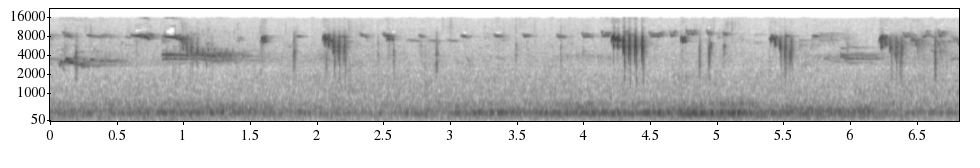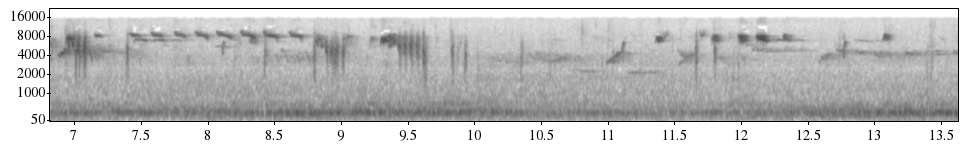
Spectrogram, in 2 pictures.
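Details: Winter 2012/13 flock of long-tailed tits at a suet feeder at Saltersford Locks, Cheshire; constant high-pitched twittering and brief buzzy rattles from many birds, with sharp clicks over a low steady hum.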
